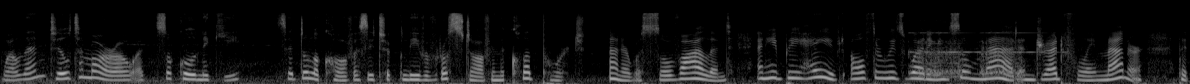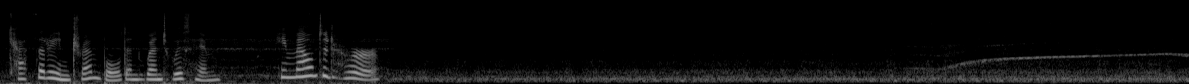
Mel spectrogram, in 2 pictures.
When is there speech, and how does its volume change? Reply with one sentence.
You can hear the speech from 0.0 to 15.7 s, at a steady volume.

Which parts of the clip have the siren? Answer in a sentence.
You can hear the siren from 20.9 to 23.7 s.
